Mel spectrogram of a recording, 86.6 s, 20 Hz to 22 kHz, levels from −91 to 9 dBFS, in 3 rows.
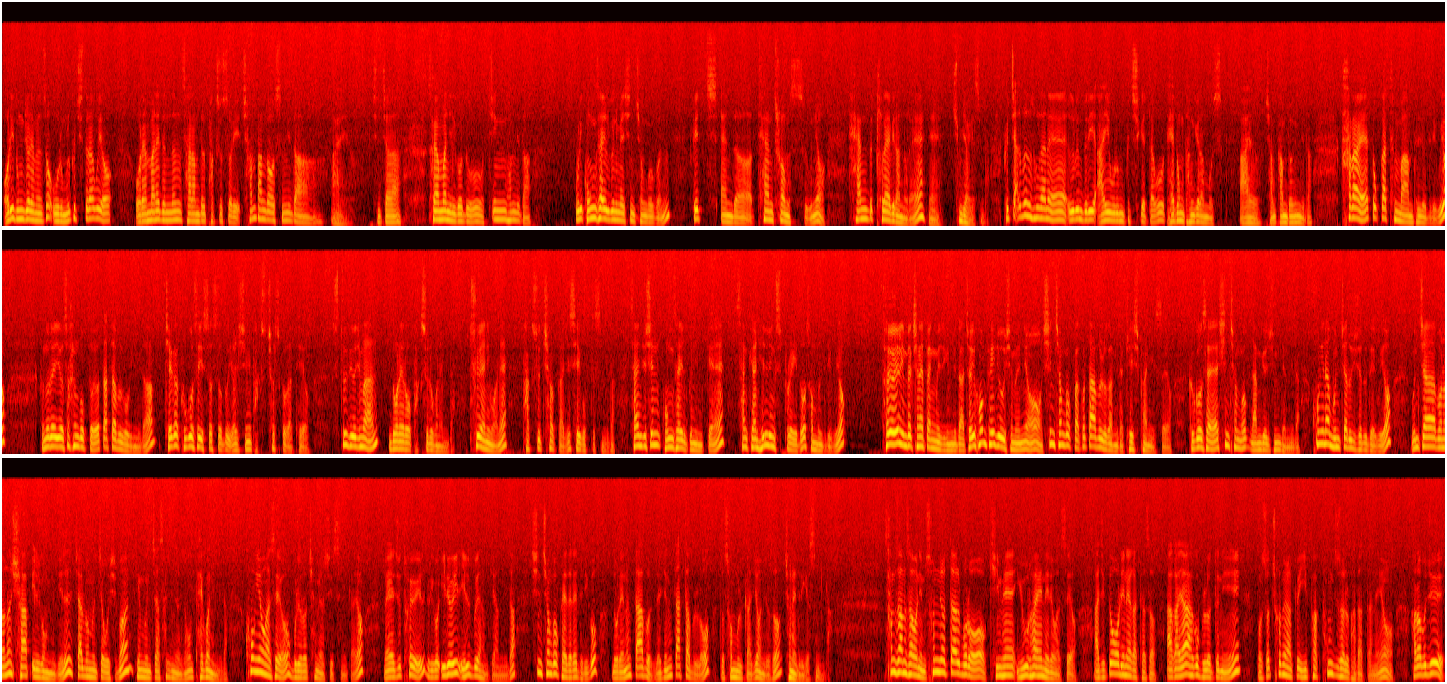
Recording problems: hiss; loud; throughout; 6 dB below the speech

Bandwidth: 14.5 kHz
